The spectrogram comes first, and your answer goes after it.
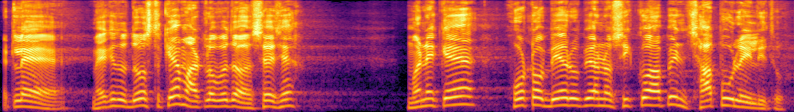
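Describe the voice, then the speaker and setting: A man performs stand-up on stage. He tells his jokes as little stories in a somewhat high voice and drops his tone to act out the people he quotes. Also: animated, normal speed, long pauses. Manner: storytelling, acts out quoted speakers in lowered voice. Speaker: stand-up comedian. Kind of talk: stand-up joke telling on stage.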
